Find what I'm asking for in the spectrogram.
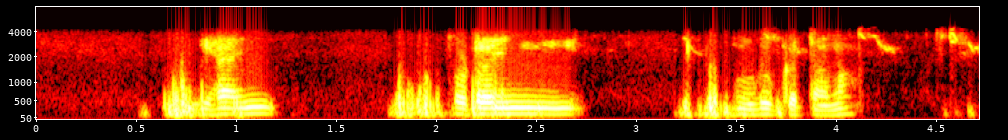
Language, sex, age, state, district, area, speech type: Santali, male, 18-30, Jharkhand, Pakur, rural, conversation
